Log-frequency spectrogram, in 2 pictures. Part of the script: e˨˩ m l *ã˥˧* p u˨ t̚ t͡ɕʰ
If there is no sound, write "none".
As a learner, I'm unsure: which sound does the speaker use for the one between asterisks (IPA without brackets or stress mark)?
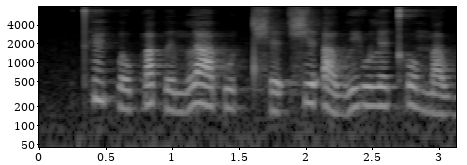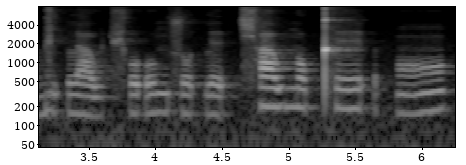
a˥˧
